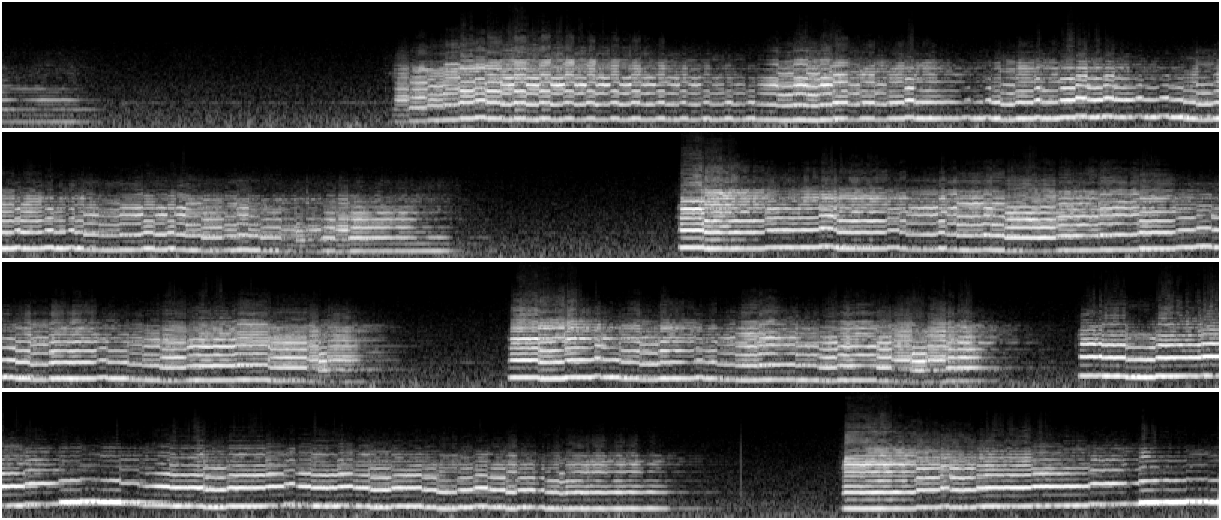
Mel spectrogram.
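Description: Solo instrumental taqsim, an unaccompanied improvisation in Moroccan Andalusian style: one sustained, ornamented melodic line that winds up and down in pitch. It comes in four phrases of a few seconds each, the first starting after a short pause and each of the others after a brief break.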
